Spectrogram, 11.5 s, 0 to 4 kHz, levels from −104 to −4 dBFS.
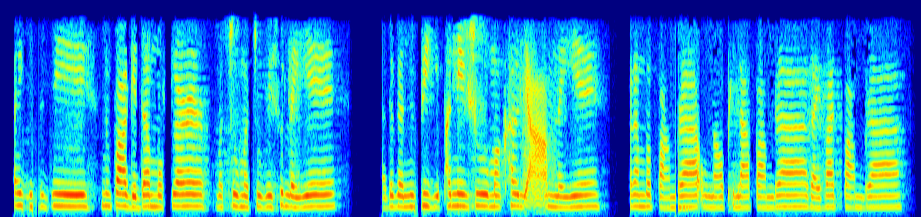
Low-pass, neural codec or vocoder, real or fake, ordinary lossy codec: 3.6 kHz; none; real; AAC, 16 kbps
